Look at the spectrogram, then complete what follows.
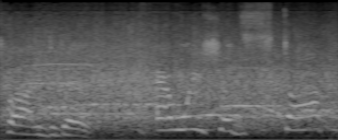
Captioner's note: cheering and applause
